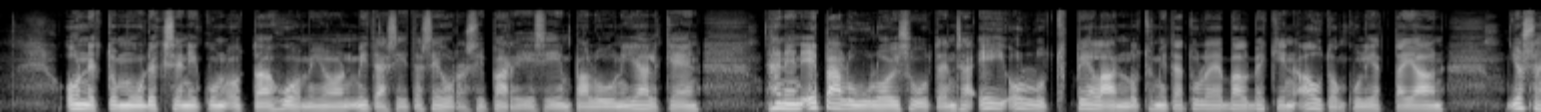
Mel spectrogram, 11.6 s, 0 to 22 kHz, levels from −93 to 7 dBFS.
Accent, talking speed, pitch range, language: native, 105 wpm, 120-145 Hz, Finnish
